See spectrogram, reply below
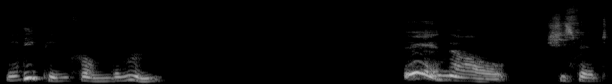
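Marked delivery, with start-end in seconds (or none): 4.0-5.1 put-on higher, wheedling old hag voice; old crone. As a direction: coax her like a sly old crone. Old woman speaks again.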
